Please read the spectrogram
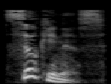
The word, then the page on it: silkiness: British English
